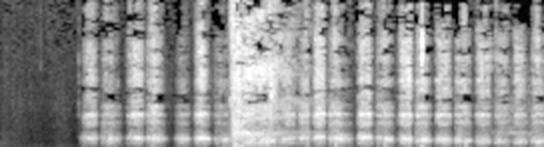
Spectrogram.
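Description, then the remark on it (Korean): A voice imitates teeth brushing with a quick, steady series of scratchy, hissing bursts, rhythmic and fairly loud, running for about three seconds after a short silence with no speech. “양치하는 소리?”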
